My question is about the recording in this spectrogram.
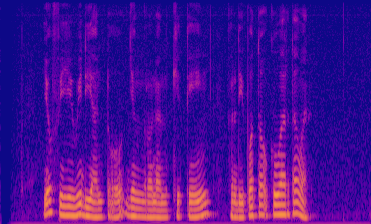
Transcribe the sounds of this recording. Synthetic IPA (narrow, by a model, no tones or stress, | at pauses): jɔfiwidiant̪od͡ʒɨŋronankʰit̪ɪŋ | kɨrdipɔt̪ɔkuwart̪awan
